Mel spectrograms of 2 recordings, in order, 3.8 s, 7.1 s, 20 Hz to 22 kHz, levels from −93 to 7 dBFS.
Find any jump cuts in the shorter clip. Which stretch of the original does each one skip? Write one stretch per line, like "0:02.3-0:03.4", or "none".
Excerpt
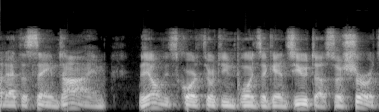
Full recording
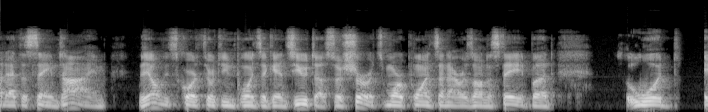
none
